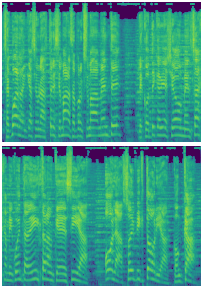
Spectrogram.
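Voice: medium pitch, brisk. A chatty radio host with a Rioplatense accent talks to a guest in the studio and laughs easily. Faint music runs underneath. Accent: Rioplatense Spanish. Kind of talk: radio interview.

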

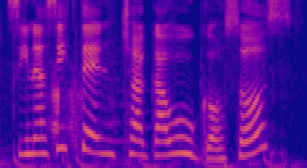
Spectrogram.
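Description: A woman's voice: high-pitched, very animated, slow, over music. An Argentine woman co-hosting a radio show, chatting playfully and quizzing a caller. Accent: Argentine Spanish. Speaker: radio co-host.

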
